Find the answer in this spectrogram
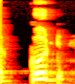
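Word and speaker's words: could: L silent हो गया कुड यू के बाद भी साइलेंट होता है और वुड यहां पर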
